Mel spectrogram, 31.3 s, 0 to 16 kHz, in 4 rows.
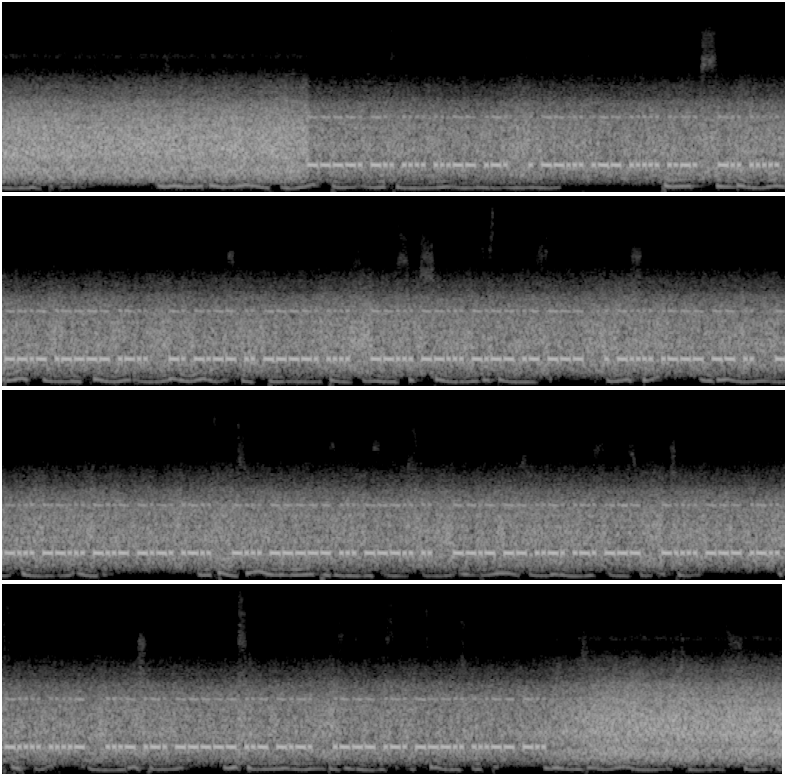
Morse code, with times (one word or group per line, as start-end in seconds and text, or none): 3.1-5.0 9DH3R
5.3-6.9 E7W5F
7.2-9.3 D5Q1L
9.5-11.3 NYI9H
11.5-13.6 77YAO
13.9-15.3 E6JMI
15.6-17.7 77XCL
18.0-20.0 B0S8I
20.2-22.0 QMFRO
22.3-24.3 6OL64
24.5-26.6 VR0UC
26.8-28.9 JR83D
